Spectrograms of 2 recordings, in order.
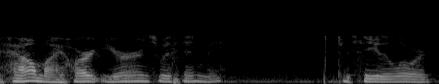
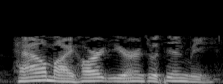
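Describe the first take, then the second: First: Slow, soft scripture reading; quiet and drawn out; hushed longing. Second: Loud, slow, impassioned reading; fervent longing. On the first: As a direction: let it sink softly, with yearning. Job's longing, first reading. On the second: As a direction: cry out the yearning, drawn out. Same verse repeated with fervour. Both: Retold or imitated.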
